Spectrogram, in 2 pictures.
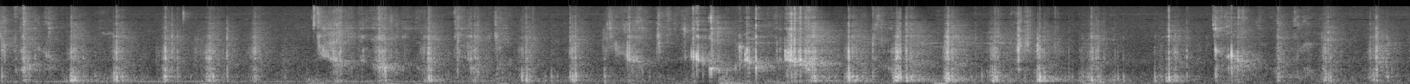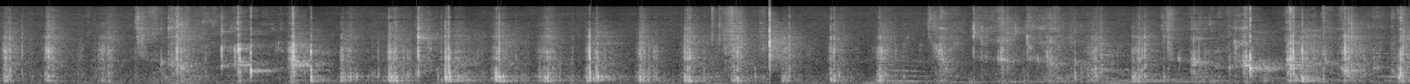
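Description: Close-up chewing of sugar-coated jelly candy cubes: a steady run of crisp, crunchy bites and mouth clicks, about two to three chews a second.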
